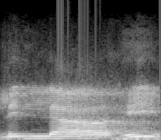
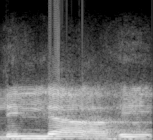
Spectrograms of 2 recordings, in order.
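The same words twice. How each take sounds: No difference in how they are said.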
